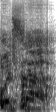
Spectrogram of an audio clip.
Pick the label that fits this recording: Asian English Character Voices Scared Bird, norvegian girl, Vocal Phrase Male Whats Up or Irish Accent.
Vocal Phrase Male Whats Up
